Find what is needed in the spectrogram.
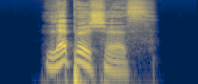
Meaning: strong/mixed nominative/accusative neuter singular of läppisch
- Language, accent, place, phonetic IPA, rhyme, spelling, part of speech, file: German, Germany, Berlin, [ˈlɛpɪʃəs], -ɛpɪʃəs, läppisches, adjective, De-läppisches.ogg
